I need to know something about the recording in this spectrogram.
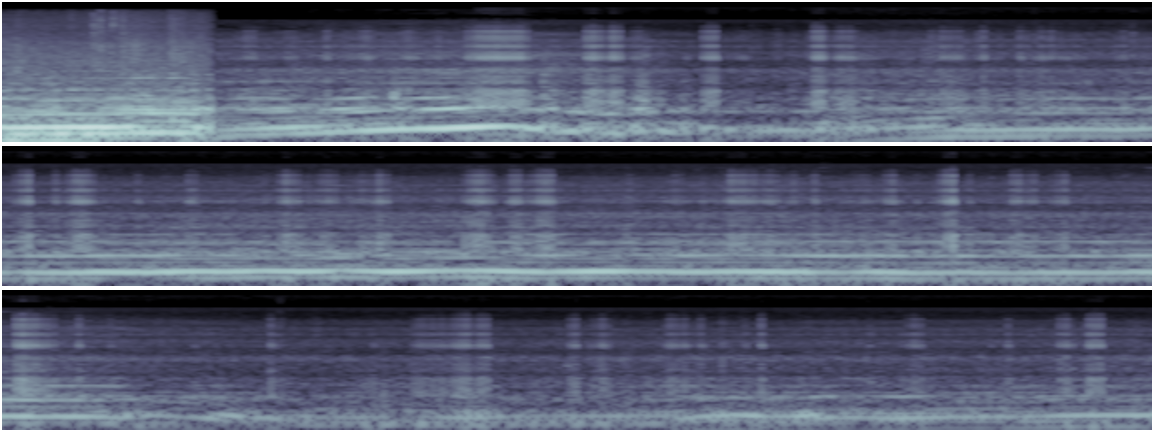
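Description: A truck engine hums steadily from inside the cab.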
